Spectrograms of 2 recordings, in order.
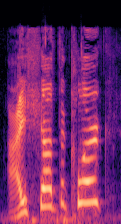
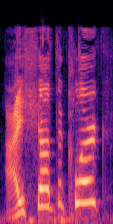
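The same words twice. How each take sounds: First: It is said as a rising question. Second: It is said as a rising question.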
